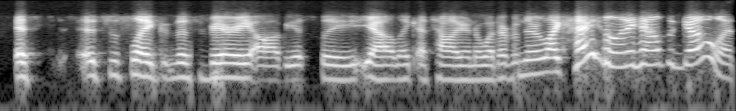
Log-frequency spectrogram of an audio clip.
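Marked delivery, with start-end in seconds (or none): 4.3-5.5 put-on high-pitched southern US accent. Describing a dub's voice actor, a speaker imitates their line in a southern accent. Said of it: "the person that they got is like southern sounding".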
